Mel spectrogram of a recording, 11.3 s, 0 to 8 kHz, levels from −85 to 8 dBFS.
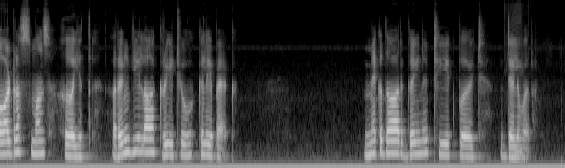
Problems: none marked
